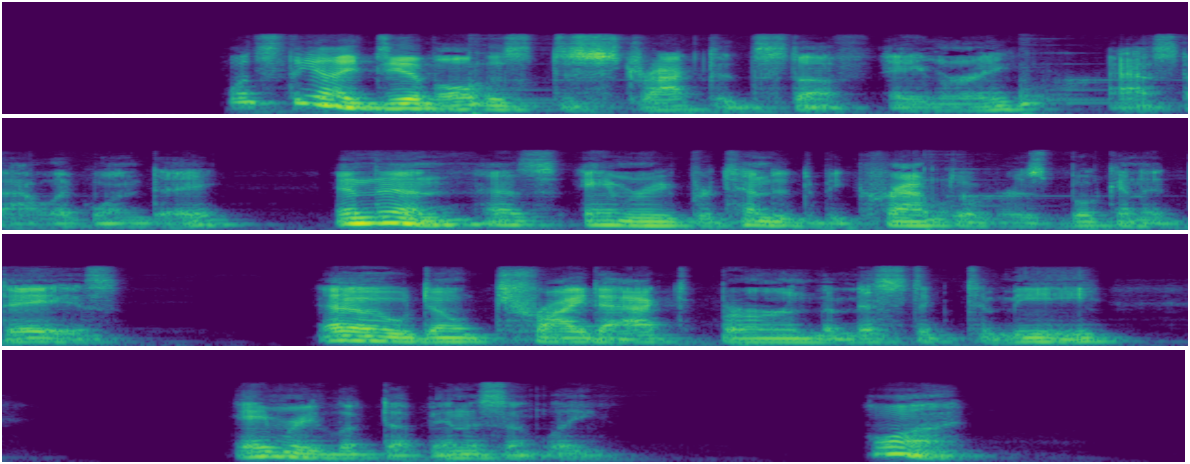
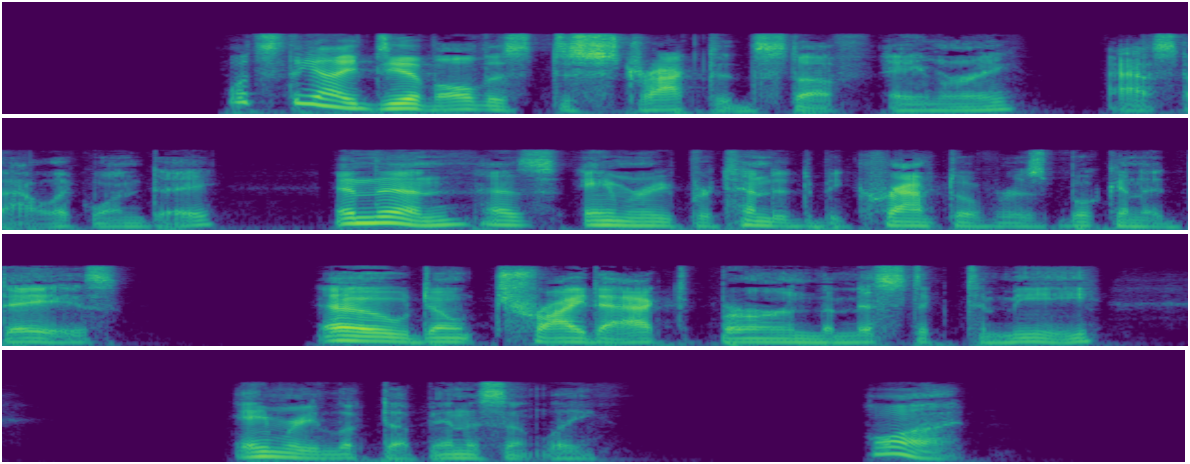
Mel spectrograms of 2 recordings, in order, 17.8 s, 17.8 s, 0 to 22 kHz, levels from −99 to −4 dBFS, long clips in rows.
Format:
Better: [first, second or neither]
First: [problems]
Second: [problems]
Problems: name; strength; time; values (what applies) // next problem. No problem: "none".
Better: second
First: noise reduction (neural separator model SepFormer DNS4)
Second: none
